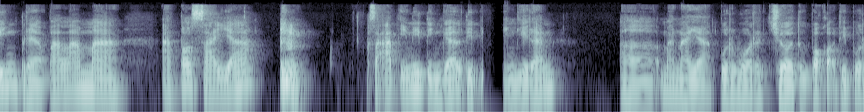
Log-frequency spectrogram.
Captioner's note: berdehem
